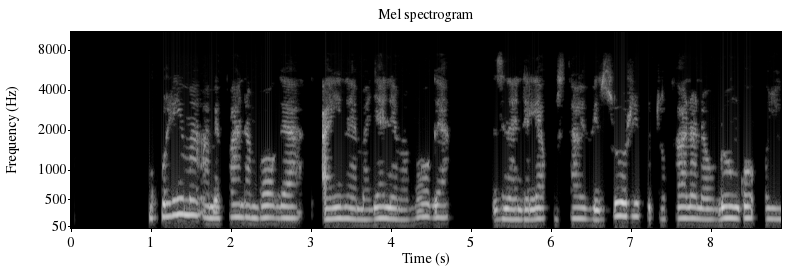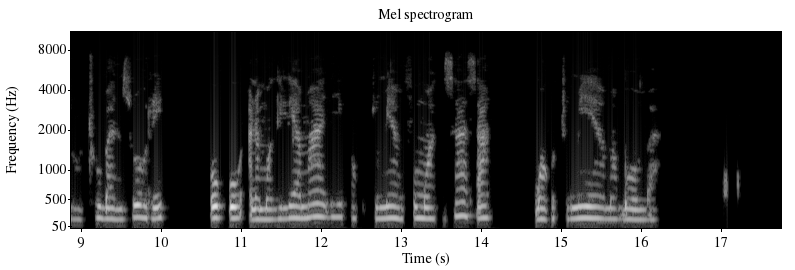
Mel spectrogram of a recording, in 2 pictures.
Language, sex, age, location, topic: Swahili, female, 36-49, Dar es Salaam, agriculture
